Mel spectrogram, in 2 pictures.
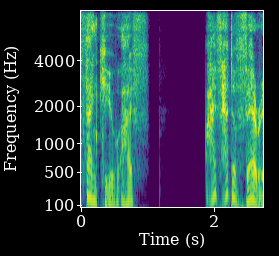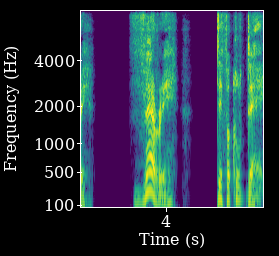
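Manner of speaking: tearful character voice. Voicing Dwayne thanking someone who helped him, sincere tearful thanks. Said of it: "He actually sincerely says".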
